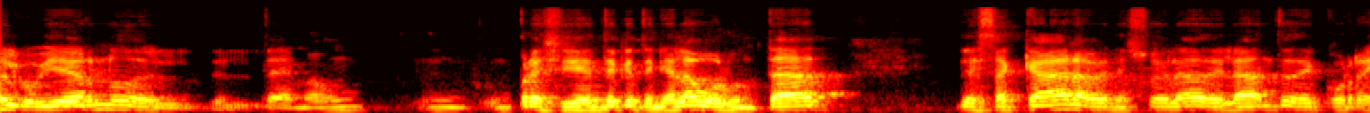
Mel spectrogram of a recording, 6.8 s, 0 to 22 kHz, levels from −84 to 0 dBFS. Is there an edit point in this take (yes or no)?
yes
